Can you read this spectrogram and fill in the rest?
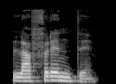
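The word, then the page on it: la frente: Spanish (Spain)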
